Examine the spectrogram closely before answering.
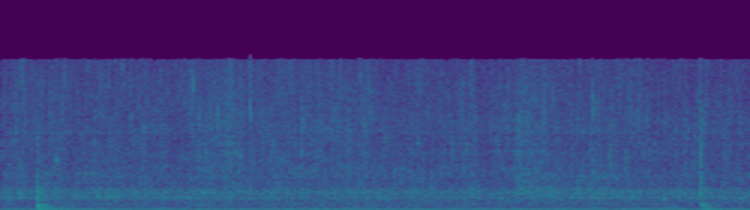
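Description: A spatula scrapes and taps against a pan.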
